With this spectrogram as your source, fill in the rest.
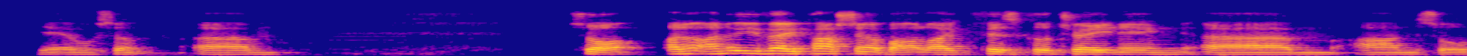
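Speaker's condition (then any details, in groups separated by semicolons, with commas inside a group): No condition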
